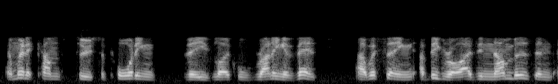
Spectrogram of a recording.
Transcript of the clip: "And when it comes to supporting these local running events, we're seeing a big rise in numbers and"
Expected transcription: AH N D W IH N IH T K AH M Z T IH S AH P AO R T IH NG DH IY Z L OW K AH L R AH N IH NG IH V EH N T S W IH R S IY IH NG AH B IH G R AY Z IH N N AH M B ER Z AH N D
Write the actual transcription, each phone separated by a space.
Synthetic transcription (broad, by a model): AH N W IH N IH T K AH M Z T IH S AH P AO R T IH NG DH IY Z L OW K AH L R AH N IH NG IH V EH N T S W IH R S IY IH NG AH B IH G R AY Z IH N N AH M B ER Z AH N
